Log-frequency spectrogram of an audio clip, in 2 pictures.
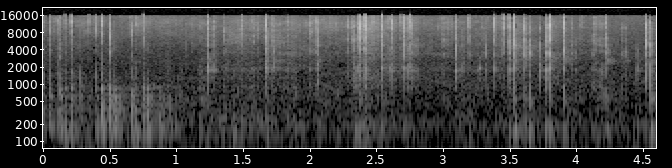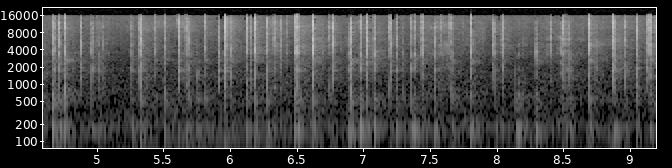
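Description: Long nails tap rapidly on the lid of a full steel tin can standing upright, and then both hands grip the can. Dozens of quick, bright, clicky taps come in uneven bursts, peaking around 3.5 kHz and dying away almost instantly. A soft, low scratchy rustle runs underneath.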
